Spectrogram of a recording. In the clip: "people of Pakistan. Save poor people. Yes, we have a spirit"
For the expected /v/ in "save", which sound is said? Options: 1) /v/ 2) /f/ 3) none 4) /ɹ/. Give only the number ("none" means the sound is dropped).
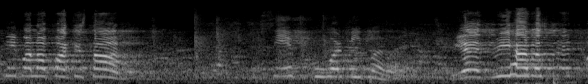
2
